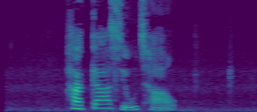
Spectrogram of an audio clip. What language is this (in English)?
Cantonese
